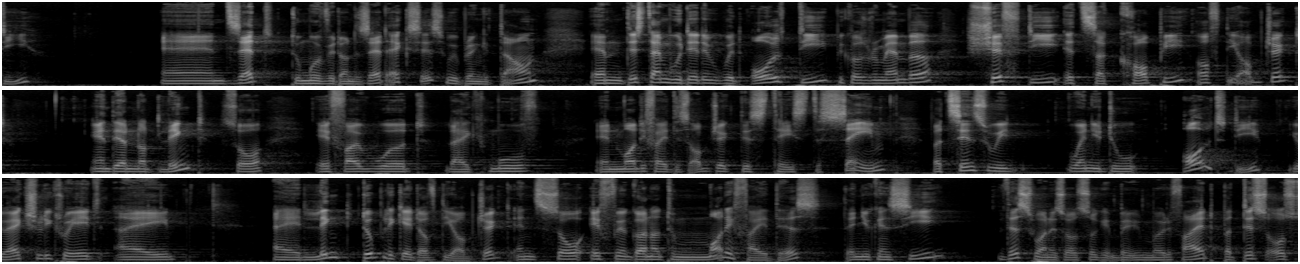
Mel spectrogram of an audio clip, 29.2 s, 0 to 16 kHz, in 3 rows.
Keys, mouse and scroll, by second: 4.5 click, 6.5 scroll up 3, 6.8 shift+middle click, 7.9 click, 8.8 click, 9.7 shift+d, 11.6 Tab, 12.0 click, 13.2 g, 13.9 Tab, 16.1 x, 16.9 click, 17.6 click, 19.2 alt+d, 22.7 Tab, 23.1 click, 24.8 g, 27.4 scroll down 4, 27.7 shift+middle click.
